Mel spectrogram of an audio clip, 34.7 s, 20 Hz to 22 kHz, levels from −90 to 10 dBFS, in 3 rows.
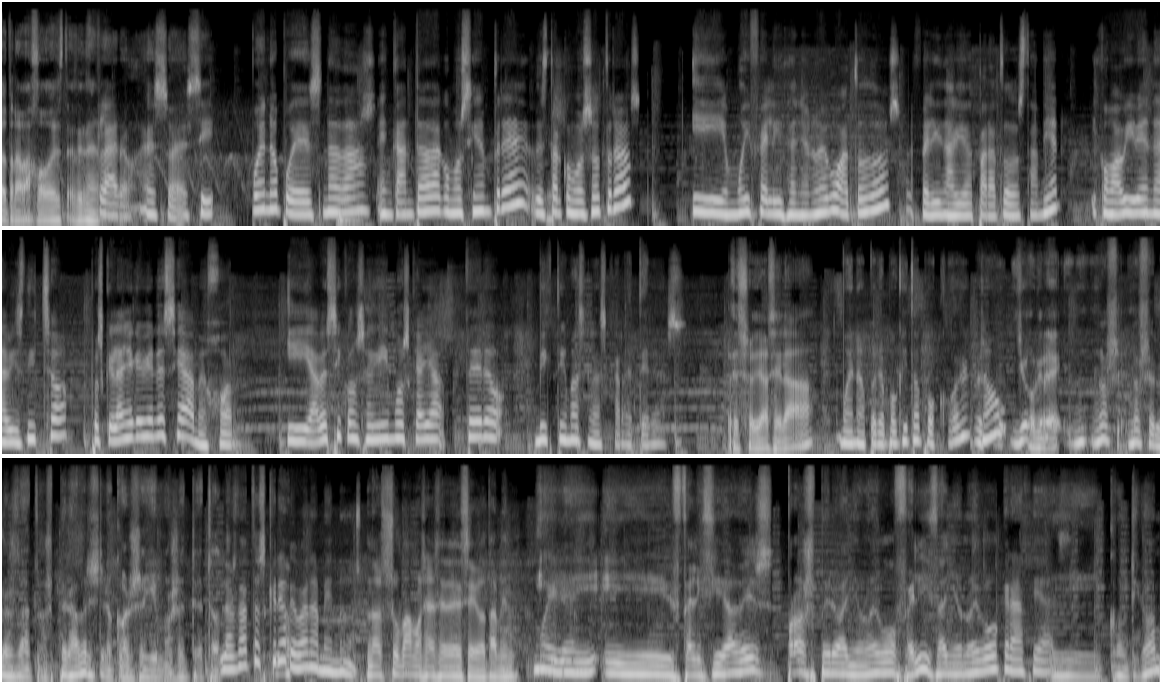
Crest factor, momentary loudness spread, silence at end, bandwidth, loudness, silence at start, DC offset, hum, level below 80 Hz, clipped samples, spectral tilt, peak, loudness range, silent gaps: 10 dB; 7 LU; 0 s; 19 kHz; -19 LUFS; 0 s; under 0.1%; none; -40 dBFS; under 0.1%; -6.5 dB/octave; -10 dBFS; 3 LU; none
